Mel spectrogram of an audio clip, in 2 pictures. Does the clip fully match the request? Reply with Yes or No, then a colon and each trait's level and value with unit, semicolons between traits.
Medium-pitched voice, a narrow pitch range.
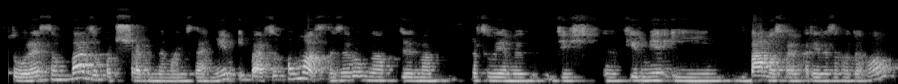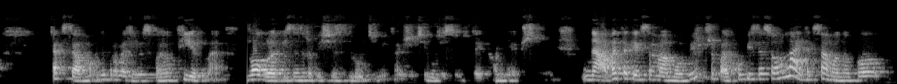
No: medium, 180 Hz; average, 4.2 semitones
